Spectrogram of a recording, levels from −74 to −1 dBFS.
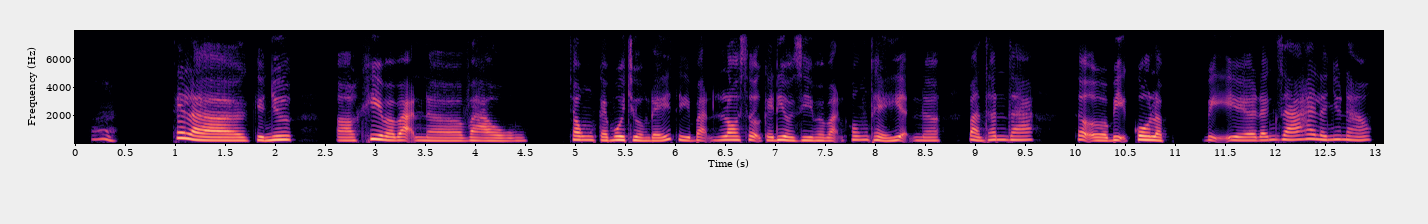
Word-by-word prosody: Ôi! 290 -4 -9 0.6
Thế 390 - +7
là, 220 -7 +5
kiểu 235 - +2
như, 265 +4 +4 0.4
ờ, 220 -1 -2
khi 315 -2 +4
mà 240 -4 +3
bạn, 225 -1 0
ờ, 200 -1 -2
vào 200 -1 -2 0.4
trong 255 -2 +1
cái 225 -1 -1
môi 250 +3 +5
trường 230 -4 -1
đấy 210 +8 0
thì 235 -5 -1
bạn 230 0 -6
lo 255 +3 +1
sợ 255 +1 -3
cái 225 -2 -2
điều 245 -2 +3
gì 220 +1 -2
mà 210 0 -2
bạn 205 0 -5
không 260 +2 -4
thể 245 -5 -1
hiện, 220 +1 -3
ờ, 215 0 -5 0.3
bản 240 -6 0
thân 265 +1 -2
ra? 260 0 -2 0.4
Sợ 215 -6 0
bị 235 +1 -1
cô 270 -2 +6
lập, 230 -4 +2 0.3
bị, 235 0 -3
à, 225 0 0
đánh 235 +4 -2
giá 275 -1 0
hay 315 +2 -1
là 285 - 0
như 285 +2 -3
nào? 255 -2 -4
235 Hz, 200 wpm, -19 LUFS, 215-260 Hz, 0.6 s, Thế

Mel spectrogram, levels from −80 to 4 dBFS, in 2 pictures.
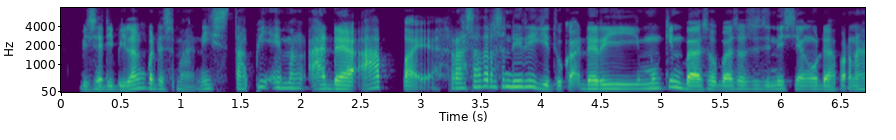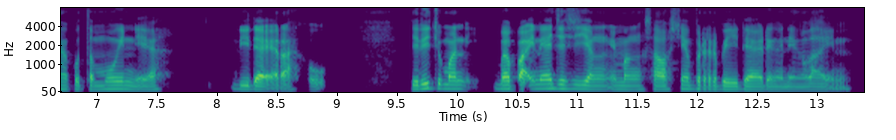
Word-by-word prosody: Bisa - - -1
dibilang 130 +6 +1
pedas 140 -5 -2
manis, 135 +4 -5
tapi 210 -1 -5
emang 170 -2 -3
ada, 140 -1 +6
apa 195 +1 +1
ya, - - -8
rasa 170 +5 +1
tersendiri 215 -1 0
gitu, 135 -4 -3
Kak, - - -1
dari, 145 0 +2
mungkin 170 +5 -1
bakso-bakso 130 0 +4
sejenis, 135 +1 -5
yang - - -3
udah 120 - +1
pernah 125 +1 -2
aku 130 -2 -6
temuin, 130 +2 -3
ya, - - -3 0.6
di 130 -2 -4
daerahku. - - +2 0.7
Jadi, 135 +4 +2
cuman 140 -2 0 0.2
bapak 140 -1 +4
ini 150 - -1
aja 150 - -3
sih, 140 -1 -3
yang 120 -3 0
emang 120 -1 -6
sausnya 125 +2 -1
berbeda 115 -3 -1
dengan 105 -1 -6
yang 105 0 -8
lain. 110 -2 -8
135 Hz, 170 wpm, -25 LUFS, 125-150 Hz, 0.7 s, ada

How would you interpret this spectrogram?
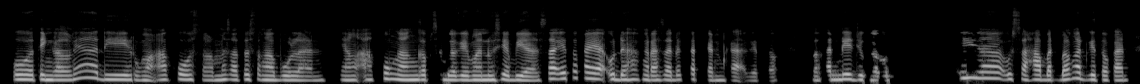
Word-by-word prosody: eee, 230 -1 +5
tinggalnya 210 +4 +2 0.2
di 220 -1 +3
rumah 200 -3 -3
aku 225 0 0
selama 200 +1 -3
satu 215 +1 -2
setengah 210 -2 0
bulan, 195 -2 -1 0.3
yang 200 0 -1
aku 215 +5 -7
nganggep 215 +1 +3
sebagai 205 -1 +1
manusia 205 +1 +3
biasa 200 +5 +2
itu 285 +3 -2
kayak 265 -4 +3
udah 220 0 +1
ngerasa 205 0 0
deket 225 +2 -5
kan, 195 0 -3
Kak, 185 -1 -5
gitu. 175 -1 -14 0.4
Bahkan 210 +3 -2
dia 240 - +5
juga 200 -2 -3
ud 190 - -13 0.7
iya, 290 -4 +1
e - - 0
sahabat 220 -2 0
banget, 260 +4 +2
gitu 205 -1 -3
kan. 195 0 +1
210 Hz, 175 wpm, -25 LUFS, 200-225 Hz, 0.7 s, eee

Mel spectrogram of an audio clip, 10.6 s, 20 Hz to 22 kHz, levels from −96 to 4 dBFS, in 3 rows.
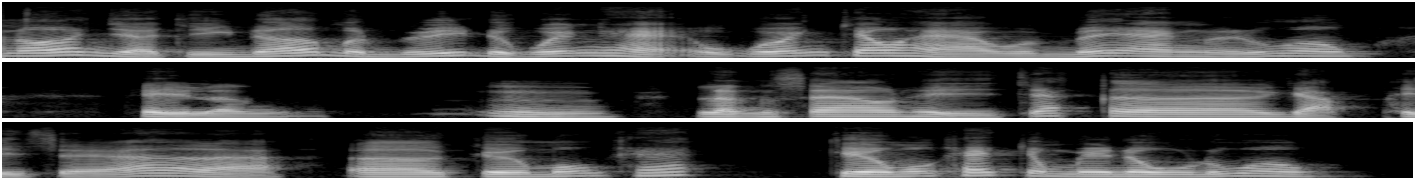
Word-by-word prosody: nó, 190 +4 +4
nhờ 200 - +1
chuyện 130 +1 -6
đó 175 +8 +3
mình 135 - -1
mới 150 - -2
biết 195 +3 +1
được - - 0
quán 170 +6 +1
hà 195 - -1
quán 170 +7 +2
cháo 195 -2 +2
hàu 125 -10 -1
mình 120 - -14
mới 185 - +1
ăn 160 -4 -1
rồi, 135 -2 -5
đúng 145 +5 -4
không? 165 -2 -2 0.5
Thì 130 - +5
lần 120 +1 -3 0.5
ừm, 135 -7 -4 0.2
lần 135 -1 +1
sau 150 +2 +1
thì 120 -6 -2
chắc, 180 +1 -2
ờ, 140 -4 +2
gặp 135 -1 -3
thì 130 - -1
sẽ 125 0 -3
là, 165 -11 0
ơ, 135 -1 +1
kêu 140 -1 +6
món 160 +6 -2
khác 210 +4 -4 0.3
kêu 155 -2 +7
món 165 +2 0
khác 210 +4 +1
trong 165 - -1
menu, 150 -1 +5
đúng 155 - -2
hông? 155 -3 -3
150 Hz, 240 wpm, -23 LUFS, 135-175 Hz, 0.5 s, kêu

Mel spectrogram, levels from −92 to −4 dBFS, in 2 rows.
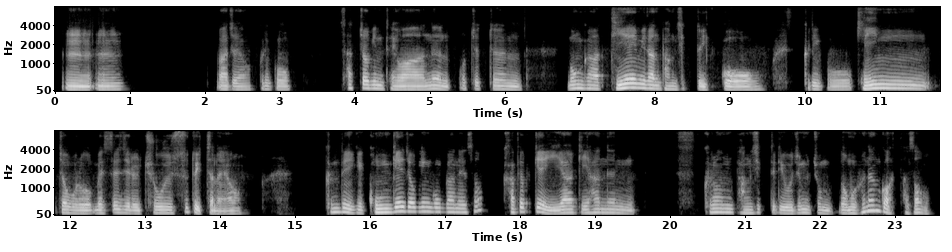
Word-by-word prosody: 음. 100 -2 +4
음. 100 0 -1 1.2
맞아요. 100 -2 -1
그리고 100 -1 -3 0.7
사적인 130 -2 0
대화는 100 +1 +2
어쨌든 105 -3 -3 0.6
뭔가 125 -2 +1
DM이란 135 -3 +5
방식도 105 0 -5
있고 95 +1 +2 0.5
그리고 100 -1 -3
개인적으로 115 -5 +2
메시지를 105 0 -1
줄 110 -1 0
수도 135 +5 -2
있잖아요. 90 -2 -2 1.1
근데 135 0 0
이게 110 -2 -2
공개적인 155 +4 +3
공간에서 140 +3 -2 0.3
가볍게 145 +2 0
이야기하는 115 0 0 0.9
그런 130 -1 -1
방식들이 110 0 -6
요즘은 105 +3 0
좀 100 -4 -3
너무 105 -1 +1
흔한 180 - +1
것 150 - +4
같아서 115 -5 -4
110 Hz, 215 characters per minute, -24 LUFS, 100-130 Hz, 1.2 s, DM이란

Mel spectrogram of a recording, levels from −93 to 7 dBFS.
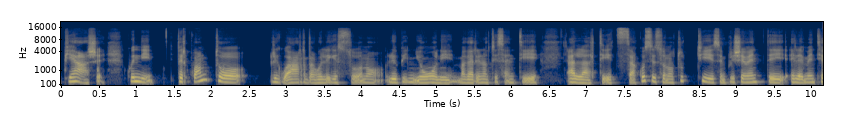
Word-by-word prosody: piace. 220 -9 +2 0.3
Quindi, 230 -4 +3 0.3
per 210 -3 +1
quanto 240 - +3 0.3
riguarda 175 -4 +1
quelle 165 +1 -1
che 175 - -2
sono 170 +1 -4
le 180 -1 +3
opinioni, 170 -2 0
magari 165 -4 0
non 175 0 -3
ti 170 - -8
senti 90 - -2 0.4
all'altezza, 165 -1 +1
queste 255 -2 +1
sono 175 -4 -3
tutti 245 -2 -2
semplicemente 190 +1 0
elementi 185 +2 0
180 Hz, 120 wpm, -23 LUFS, 170-210 Hz, 0.4 s, Quindi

